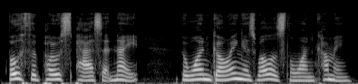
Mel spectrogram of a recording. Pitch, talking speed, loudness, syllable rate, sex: 205 Hz, 250 wpm, -19 LUFS, 6.0 syllables/s, female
